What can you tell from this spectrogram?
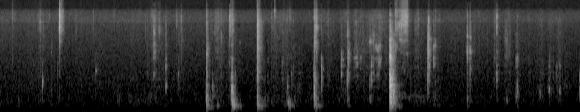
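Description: Glue stick and paper being handled on a table: a scatter of soft taps and clicks as the stick is used, capped and put down, the loudest a knock about six seconds in.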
